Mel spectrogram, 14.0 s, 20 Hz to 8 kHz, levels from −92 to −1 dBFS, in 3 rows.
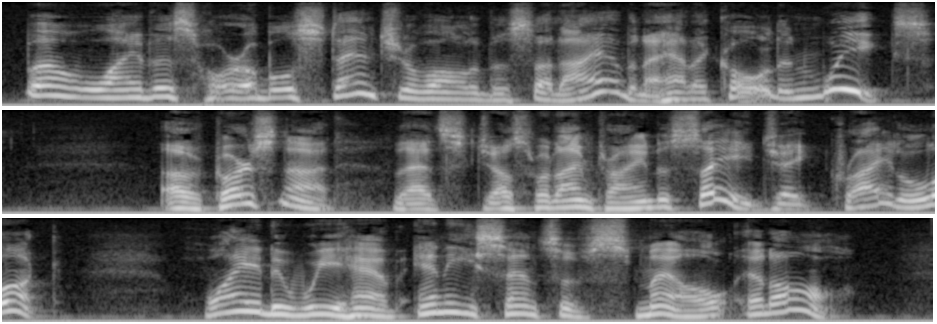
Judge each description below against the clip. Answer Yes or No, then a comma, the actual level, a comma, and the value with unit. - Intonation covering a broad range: Yes, wide, 6.4 semitones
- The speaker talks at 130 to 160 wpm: No, average, 170 wpm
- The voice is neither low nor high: Yes, medium, 160 Hz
